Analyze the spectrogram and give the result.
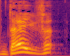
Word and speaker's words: DIIV: Alors, Dive, D-I-V-E, ça s'écrit en réalité sur la pochette D-I-I-V.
